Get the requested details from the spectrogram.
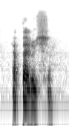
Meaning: third-person plural imperfect subjunctive of apparaître
- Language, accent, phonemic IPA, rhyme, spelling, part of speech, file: French, Canada, /a.pa.ʁys/, -ys, apparussent, verb, LL-Q150 (fra)-apparussent.wav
